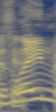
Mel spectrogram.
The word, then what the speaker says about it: Ghislaine: Ghislaine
